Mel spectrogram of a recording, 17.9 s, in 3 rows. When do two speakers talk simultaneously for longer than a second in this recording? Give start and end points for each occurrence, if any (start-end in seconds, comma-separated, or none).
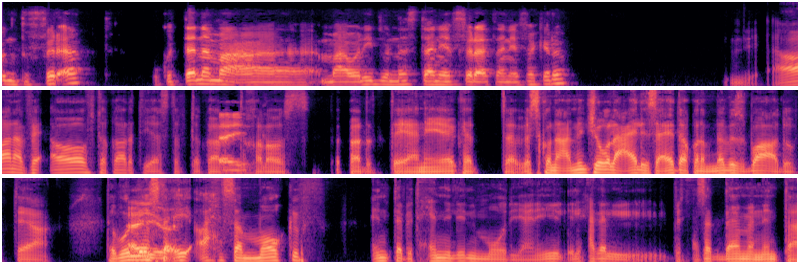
none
